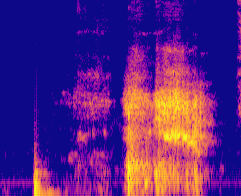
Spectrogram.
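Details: Cough from an adult with a rough voice and throat trouble who says he has liquid in his lungs.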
